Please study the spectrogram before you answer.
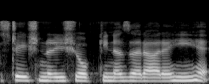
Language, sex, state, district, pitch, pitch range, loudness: Hindi, female, Haryana, Charkhi Dadri, 170 Hz, 165-180 Hz, -13 LUFS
